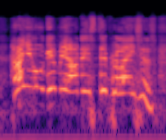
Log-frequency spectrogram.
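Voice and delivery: imitating a mad friend; mock angry friend. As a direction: play the offended friend. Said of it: "the friend gets mad".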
